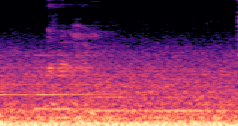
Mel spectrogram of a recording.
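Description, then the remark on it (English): A truck with smelly exhaust drives past the speaker, its engine a loud, steady low drone with a faint humming tone layered on top throughout. “Excuse me, there's a truck with stinky gas driving past me.”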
